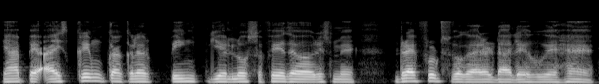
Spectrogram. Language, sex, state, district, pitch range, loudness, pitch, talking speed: Hindi, male, Jharkhand, Ranchi, 115-135 Hz, -15 LUFS, 130 Hz, 170 wpm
